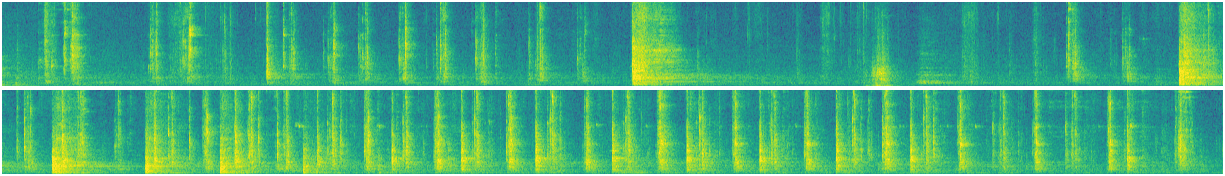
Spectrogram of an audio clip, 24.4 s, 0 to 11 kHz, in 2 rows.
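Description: A 12-ton hand-pumped hydraulic shop press clicking with each pump stroke as it forces a press-fit wrist pin out of a small-block Chevy piston and connecting rod. About six seconds in comes a single loud crack with a ringing tail, the pin breaking loose. It is followed by a steady run of clicks, about two to three a second, as pumping goes on.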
